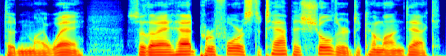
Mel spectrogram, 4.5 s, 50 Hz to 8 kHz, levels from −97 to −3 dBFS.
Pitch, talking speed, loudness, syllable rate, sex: 95 Hz, 240 wpm, -18 LUFS, 5.4 syllables/s, male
